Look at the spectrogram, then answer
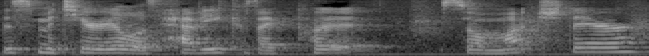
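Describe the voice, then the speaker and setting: Speaking at a very slow pace, a woman is heard with audible room echo. Noticeable background noise is also present. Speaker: craft video host. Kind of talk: livestream craft tutorial. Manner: casual, chatty.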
